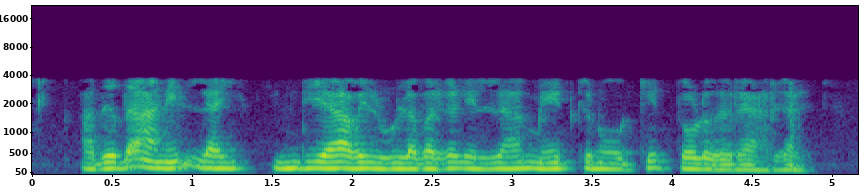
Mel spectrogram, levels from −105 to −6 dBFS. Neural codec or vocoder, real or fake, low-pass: none; real; 3.6 kHz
